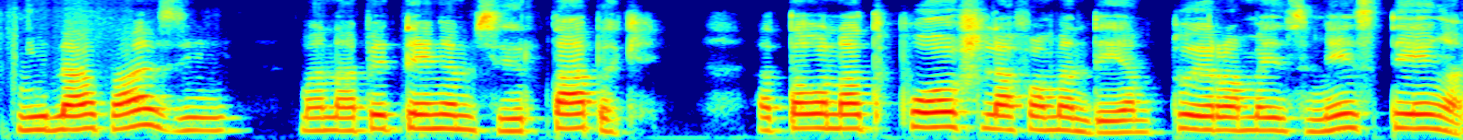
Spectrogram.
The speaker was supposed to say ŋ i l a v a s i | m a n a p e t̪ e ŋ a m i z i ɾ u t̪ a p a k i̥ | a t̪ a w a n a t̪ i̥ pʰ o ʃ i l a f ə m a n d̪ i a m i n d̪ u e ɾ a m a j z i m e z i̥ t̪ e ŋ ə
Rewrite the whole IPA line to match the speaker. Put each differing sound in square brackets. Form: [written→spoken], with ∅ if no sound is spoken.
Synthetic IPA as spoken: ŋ i l a v a [s→z] i | m a n a p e t̪ e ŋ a m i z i ɾ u t̪ a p a k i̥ | a t̪ a w a n a t̪ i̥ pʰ o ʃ i l a f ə m a n d̪ [i→e] a m i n [d̪→t̪] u e ɾ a m a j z i m e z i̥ t̪ e ŋ ə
